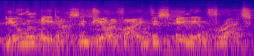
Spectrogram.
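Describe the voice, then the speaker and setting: A man's voice: medium pitch, sing-song, slow, distant mic, very noisy. A man playing a stern, imperious robotic warrior executor in a video game, cold, clipped and commanding. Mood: cold, distrustful. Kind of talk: dramatic video game cutscene acting.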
